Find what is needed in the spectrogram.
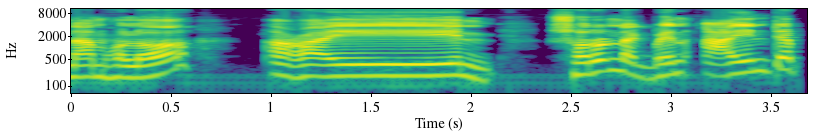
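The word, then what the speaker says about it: ع: হলো আইন স্মরণ রাখবেন আইনটা পড়ার সময় আমরা গলার মধ্যে হালকা চাপ দিয়ে পড়বো এই আইনটা সহি শুদ্ধ উচ্চারণ হবে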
